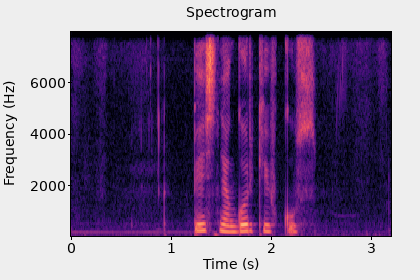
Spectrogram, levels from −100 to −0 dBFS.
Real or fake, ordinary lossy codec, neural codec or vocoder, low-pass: real; none; none; none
